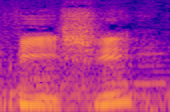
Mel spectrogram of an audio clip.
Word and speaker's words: PSSI: Si pronuncia PSI.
